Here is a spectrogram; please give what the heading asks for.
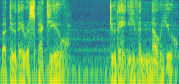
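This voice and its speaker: An actor playing a blunt, grim veteran space marine sergeant in a video game, gravelly and hushed, speaking in measured, terse phrases. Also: male voice, rumbling low, slight background noise, full character voice. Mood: challenging. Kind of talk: scripted video game acting.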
